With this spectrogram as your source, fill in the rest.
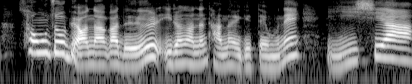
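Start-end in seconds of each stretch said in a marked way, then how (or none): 3.3-4.1 smooth, gentle rising glide on 이 of 이시아. Pointing out a tone change, say 이시아 with a smooth rise on 이. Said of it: "부드럽게 올라가면서 읽는 거".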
